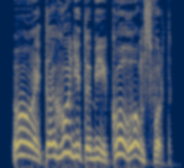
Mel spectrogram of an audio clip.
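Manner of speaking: bright, happy, cheerful, high outcry. Morgan answers the younger brother, exclaiming cheerfully. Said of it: "вигукнув Морган весело".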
